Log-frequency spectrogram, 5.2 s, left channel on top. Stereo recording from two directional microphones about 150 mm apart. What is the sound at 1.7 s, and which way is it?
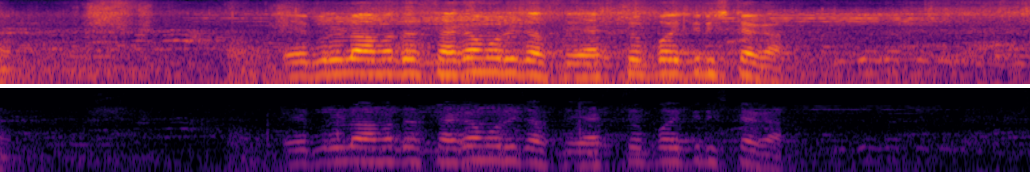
A man's voice, 30° left (ahead or behind).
